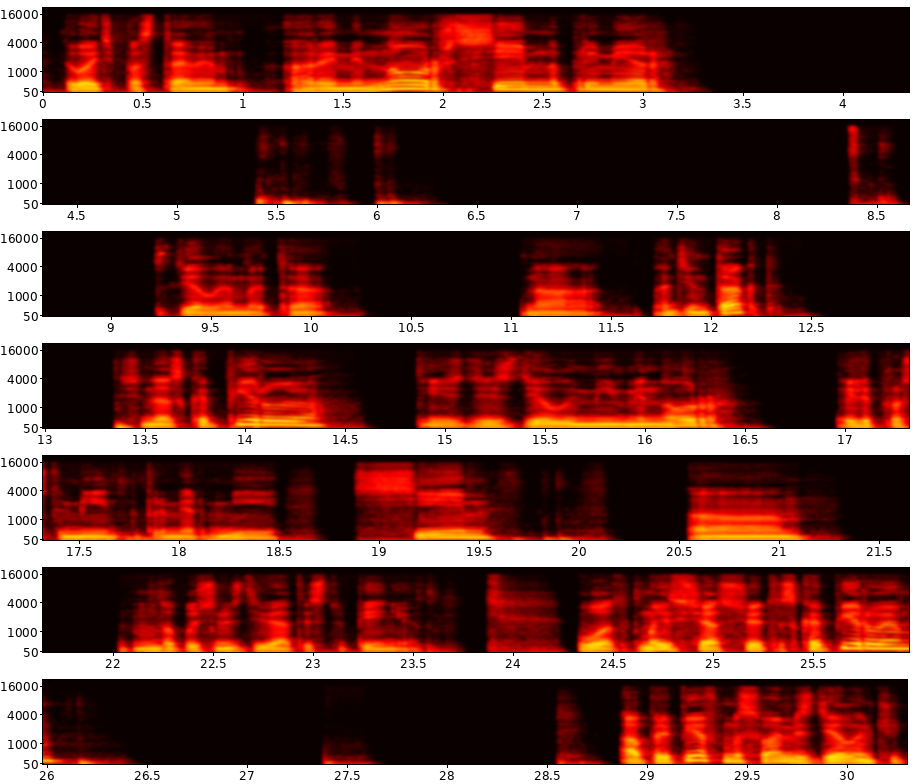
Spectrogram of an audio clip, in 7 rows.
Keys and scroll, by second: 0.0-0.5 typing, 5.5 shift+d, 5.9 shift+Return, 17.6 shift+e, 19.7 Return.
